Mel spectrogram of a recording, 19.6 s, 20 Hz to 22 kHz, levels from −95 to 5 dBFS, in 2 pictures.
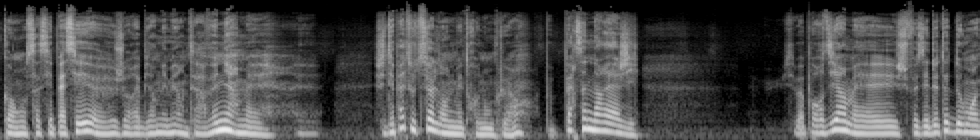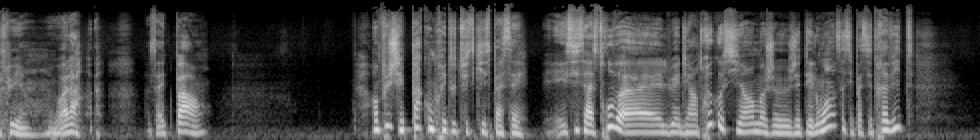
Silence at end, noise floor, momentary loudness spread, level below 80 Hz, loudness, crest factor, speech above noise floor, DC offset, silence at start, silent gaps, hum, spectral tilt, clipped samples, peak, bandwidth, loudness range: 0.65 s; -62 dBFS; 14 LU; -52 dBFS; -17 LUFS; 18 dB; 45 dB; under 0.1%; 0.05 s; none; none; -4.5 dB/octave; under 0.1%; 0 dBFS; 19.5 kHz; 5 LU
